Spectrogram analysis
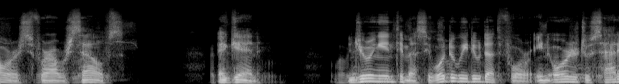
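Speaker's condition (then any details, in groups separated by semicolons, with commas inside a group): No condition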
